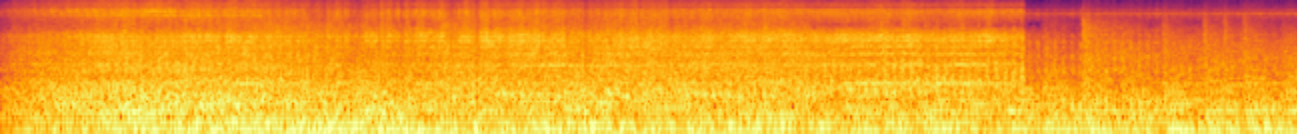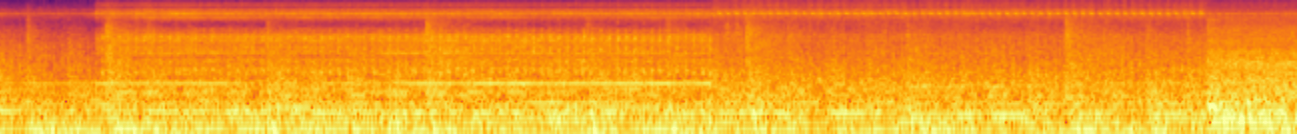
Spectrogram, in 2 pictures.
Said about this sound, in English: A helicopter has been signaled to come pick them up.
